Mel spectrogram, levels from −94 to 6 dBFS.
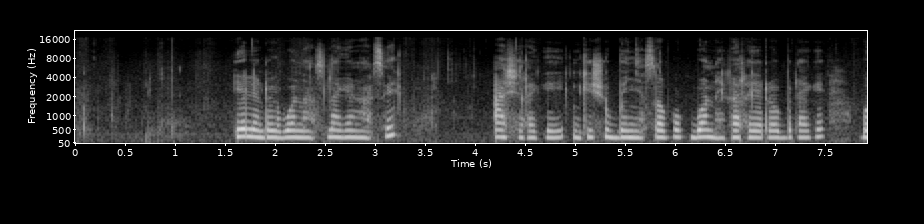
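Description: Compressed frames are skipped at 2.00 s, 4.46 s and 6.13 s. Whole frames never play, so the speech jumps ahead. The jumps are roughly 150, 50 and 20 ms, which fits about seven, two and one 23.2 ms frames.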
